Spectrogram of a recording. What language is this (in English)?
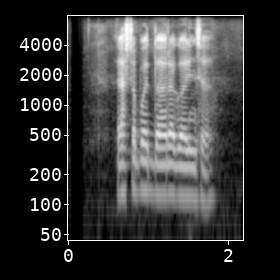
Nepali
